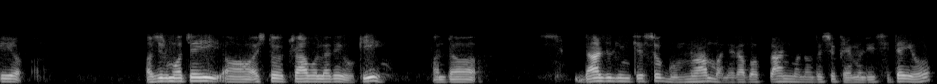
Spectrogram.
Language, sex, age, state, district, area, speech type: Nepali, male, 18-30, West Bengal, Darjeeling, rural, conversation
